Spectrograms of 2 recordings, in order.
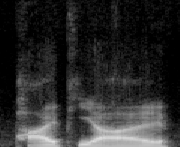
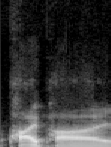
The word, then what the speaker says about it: PyPI: So this the code name here is the cheese shop, but it's also called PyPI or PyPy. It's pronounced a bunch of different ways, but it's the Python package index.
